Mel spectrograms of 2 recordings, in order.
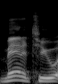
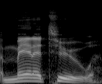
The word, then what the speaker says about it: Manitou: I was corrected on the name it is pronounced Manitou at least in the areas that farmer Dan and Luke Latham are from they say it is pronounced Manitou Manitou so I will try to remember that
